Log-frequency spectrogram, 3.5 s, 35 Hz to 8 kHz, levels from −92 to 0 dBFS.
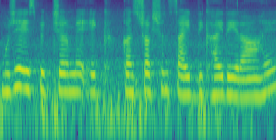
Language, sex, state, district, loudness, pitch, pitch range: Hindi, female, Arunachal Pradesh, Lower Dibang Valley, -16 LUFS, 225 Hz, 205-235 Hz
